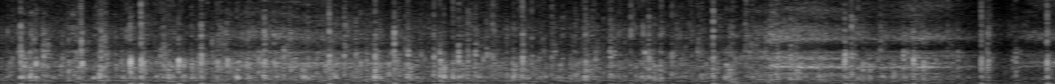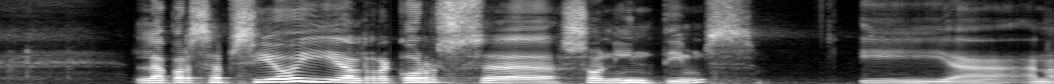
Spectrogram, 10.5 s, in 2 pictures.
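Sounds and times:
audience applause: 0:00.0 - 0:05.7
speech: 0:06.0 - 0:10.5.

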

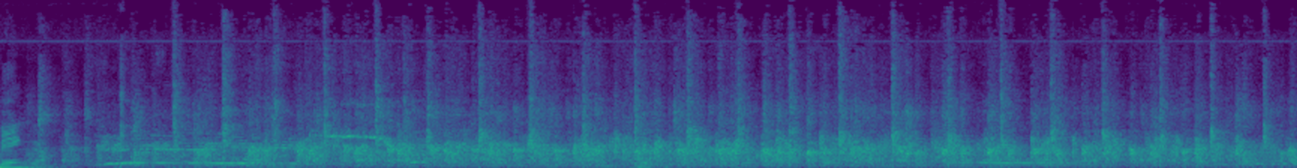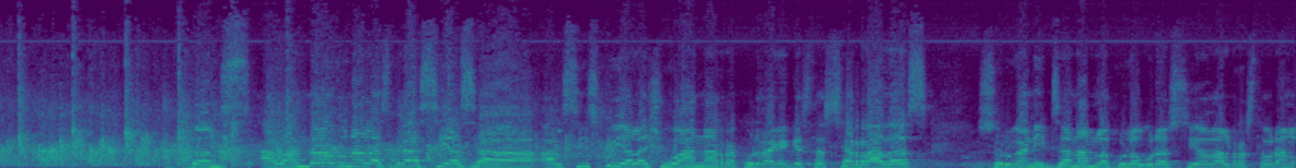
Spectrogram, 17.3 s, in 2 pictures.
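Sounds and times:
speech: 0:00.0 - 0:00.6, 0:10.0 - 0:17.2
audience ovation applause: 0:00.0 - 0:13.1.

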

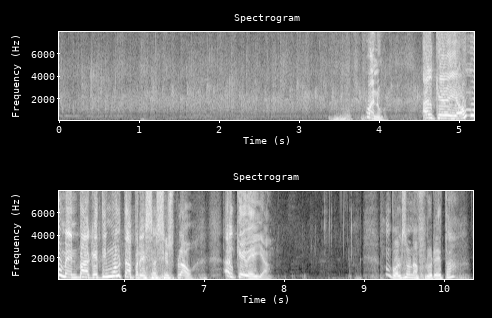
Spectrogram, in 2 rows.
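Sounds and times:
audience applause: 0:00.0 - 0:05.8
speech: 0:03.4 - 0:07.9, 0:09.3 - 0:10.3.

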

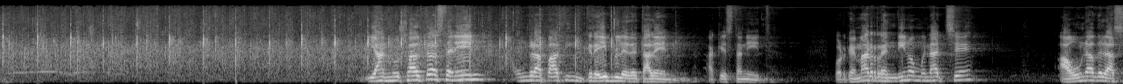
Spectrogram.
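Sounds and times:
audience applause: 0:00.0 - 0:06.7
speech: 0:03.7 - 0:07.8, 0:08.4 - 0:09.9, 0:10.6 - 0:11.2.

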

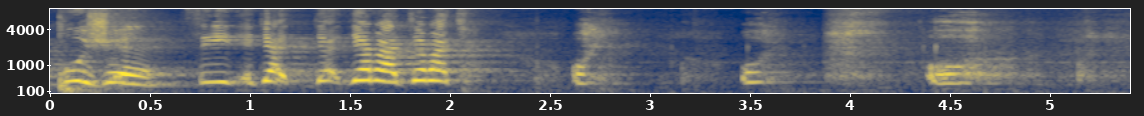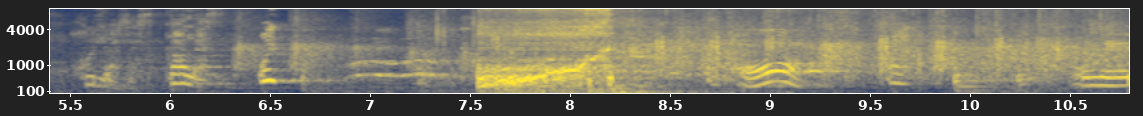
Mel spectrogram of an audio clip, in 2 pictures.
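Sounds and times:
speech: 0:00.1 - 0:04.9, 0:05.6 - 0:10.7
applause from the TV: 0:05.9 - 0:10.7.

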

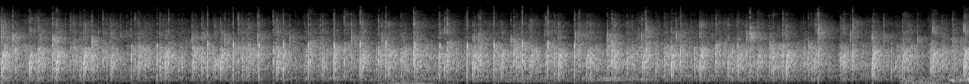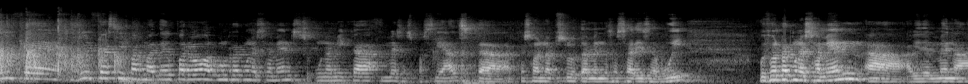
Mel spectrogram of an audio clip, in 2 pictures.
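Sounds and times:
audience applause: 0:00.0 - 0:10.9
speech: 0:11.2 - 0:19.3.

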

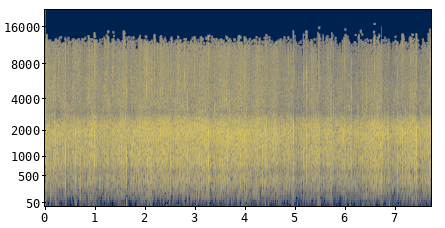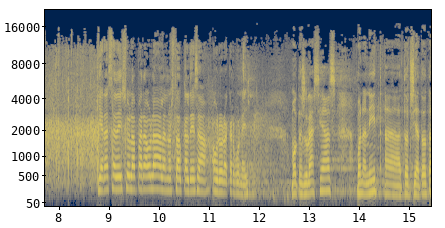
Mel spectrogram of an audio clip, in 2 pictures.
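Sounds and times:
audience applause: 0:00.0 - 0:10.4
speech: 0:08.8 - 0:15.4.

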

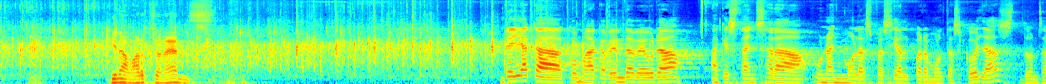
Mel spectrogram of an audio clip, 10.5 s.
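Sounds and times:
crowd applauding: 0:00.0 - 0:06.6
speech: 0:01.1 - 0:02.4, 0:05.0 - 0:10.4.

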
